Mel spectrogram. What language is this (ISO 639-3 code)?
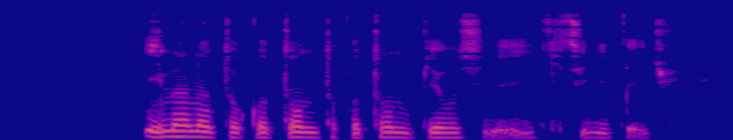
jpn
